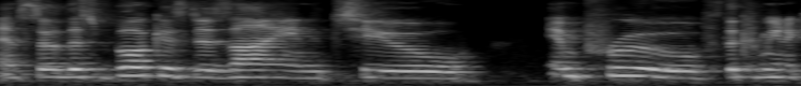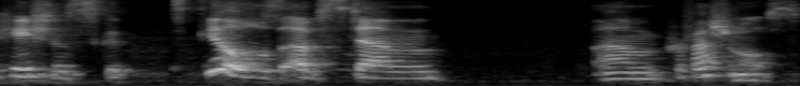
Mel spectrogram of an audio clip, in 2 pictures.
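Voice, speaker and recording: Fairly slow and fairly high, a woman's voice shows ordinary pitch variation. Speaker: veterinarian and author. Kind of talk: interview. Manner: practiced public speaker.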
